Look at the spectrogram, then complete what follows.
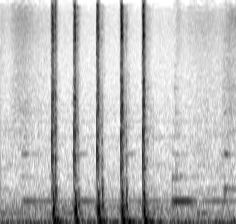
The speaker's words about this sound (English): he knocked on the door.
